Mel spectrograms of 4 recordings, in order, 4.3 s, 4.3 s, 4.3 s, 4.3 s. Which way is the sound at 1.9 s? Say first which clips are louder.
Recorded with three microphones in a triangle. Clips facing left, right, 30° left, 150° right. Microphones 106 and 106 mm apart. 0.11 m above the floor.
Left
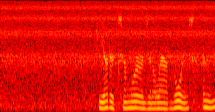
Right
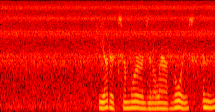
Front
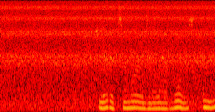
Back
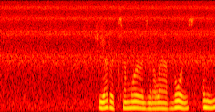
Even, back 11 dB; straight behind.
